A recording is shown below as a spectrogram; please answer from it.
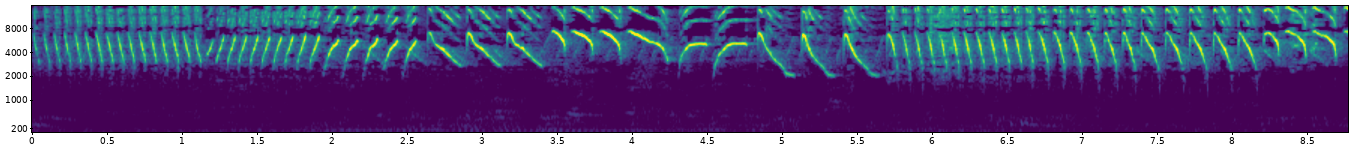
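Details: Nonstop canary singing: a fast buzzy trill opens, followed by swooping whistled notes, then another long rapid trill and further sweeps; low steady hum in the background.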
